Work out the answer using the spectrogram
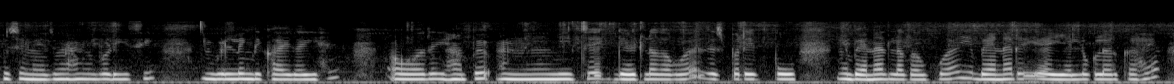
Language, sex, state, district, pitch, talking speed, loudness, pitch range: Hindi, female, Chhattisgarh, Kabirdham, 235 Hz, 175 wpm, -14 LUFS, 230-245 Hz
